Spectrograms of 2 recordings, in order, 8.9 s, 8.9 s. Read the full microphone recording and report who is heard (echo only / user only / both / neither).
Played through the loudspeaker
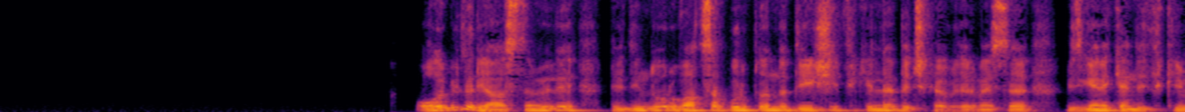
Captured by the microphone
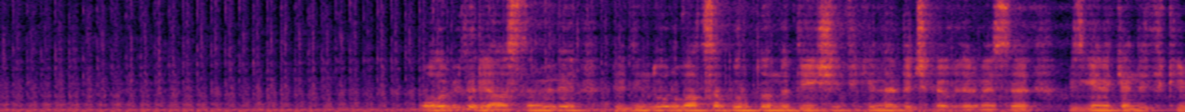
echo only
